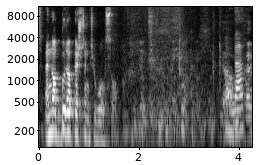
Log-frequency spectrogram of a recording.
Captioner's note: laughter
